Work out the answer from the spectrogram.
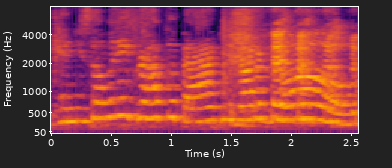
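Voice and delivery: mock frantic hurrying. Mom calls to her family to grab the bag, mock frantic. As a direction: act out rushing everyone out the door. Acting out herself rushing the family out.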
